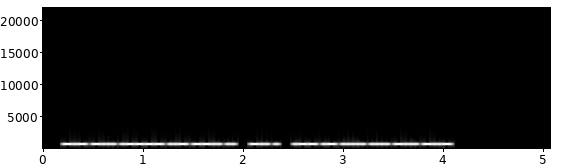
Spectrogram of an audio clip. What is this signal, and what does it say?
Morse code, heard as a keyed tone, about 52 wpm, 700 Hz. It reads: KB1UZI DE WA5HBX
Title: USA Callsign DE Callsign 50wpm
